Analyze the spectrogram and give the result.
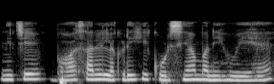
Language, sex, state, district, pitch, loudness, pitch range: Hindi, female, Jharkhand, Deoghar, 220 Hz, -15 LUFS, 205-230 Hz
